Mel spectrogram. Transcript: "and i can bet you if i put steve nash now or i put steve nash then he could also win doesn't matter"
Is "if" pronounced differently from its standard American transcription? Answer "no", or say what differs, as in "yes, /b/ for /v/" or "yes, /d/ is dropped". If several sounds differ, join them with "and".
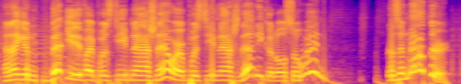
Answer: no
